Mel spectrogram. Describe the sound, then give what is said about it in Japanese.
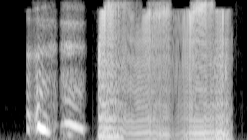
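A fart inside a car on a highway: two short, low, buzzy bursts followed by a longer rippling blast, fairly loud and alone. “匂うのはしょうがないでしょ。おならなんだから。”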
